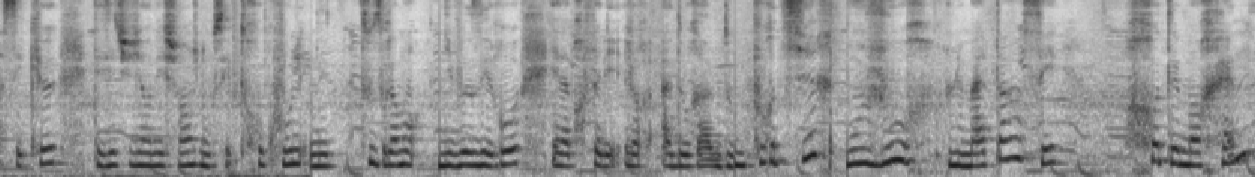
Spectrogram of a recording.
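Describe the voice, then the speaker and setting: A woman's voice: mid-range voice, darkish tone. A 19-year-old woman chatting casually to the camera as a vlogger, upbeat and chatty, showing her things as she talks. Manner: chatty and upbeat, lots of fillers, shows items to the camera. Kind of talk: casual vlog chat. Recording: music playing underneath.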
